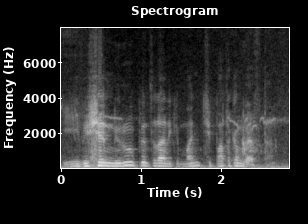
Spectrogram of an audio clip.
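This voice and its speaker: A man's voice: extremely high pitch, lively intonation, fast talker. An actor playing a scheming middle-aged father who bosses his son around while plotting. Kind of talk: film comedy dialogue. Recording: dull lo-fi film audio with faint hiss.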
